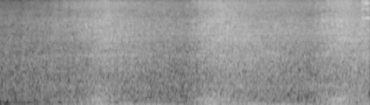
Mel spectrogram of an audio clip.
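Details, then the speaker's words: Honda Hornet motorcycle after valve clearance adjustment, idle rpm stable: clean, even rise and fall through three throttle blips, no top-end ticking; normal revving. "भाई एकदम perfect और एकदम नीत और clean sound ए रहा है इसका एकदम मजा ए गया इसके आवाज को सुनकर"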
